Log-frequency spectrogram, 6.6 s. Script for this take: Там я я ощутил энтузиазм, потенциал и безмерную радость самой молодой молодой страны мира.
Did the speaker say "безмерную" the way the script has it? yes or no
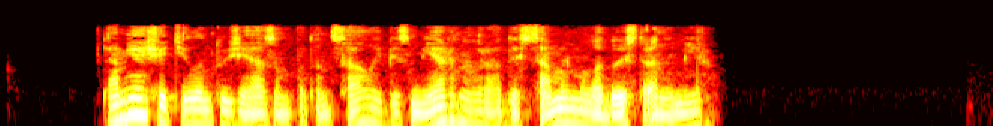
yes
